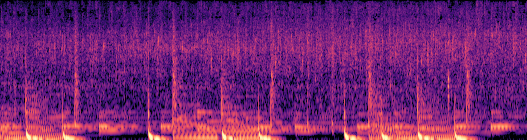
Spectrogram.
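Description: Chopped onion sizzling in hot oil in a pot as it is stirred, under background music with a deep electronic beat of about two strokes a second.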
